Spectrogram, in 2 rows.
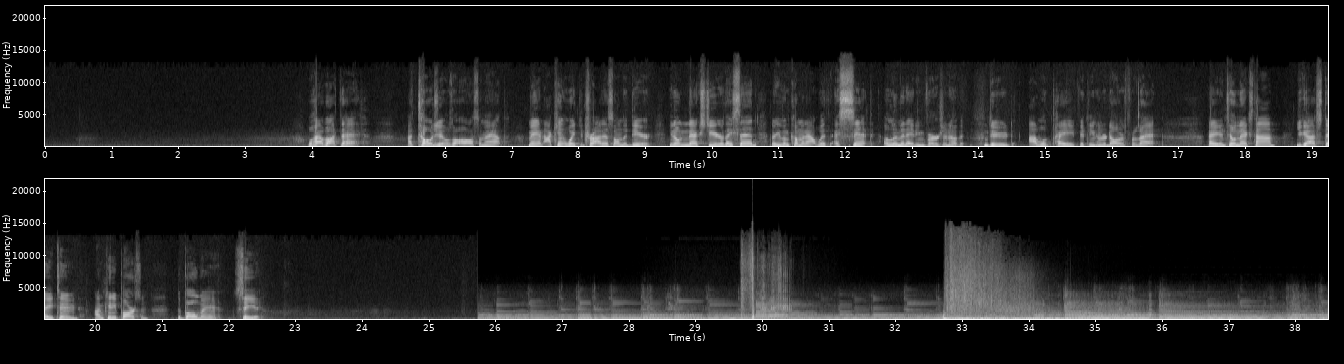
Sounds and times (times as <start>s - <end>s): Music: 25.8s - 32.8s, 34.1s - 38.5s
Boom: 32.7s - 36.5s.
